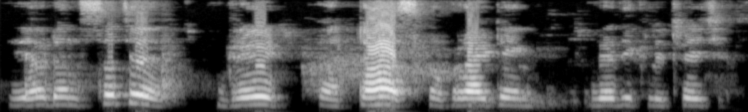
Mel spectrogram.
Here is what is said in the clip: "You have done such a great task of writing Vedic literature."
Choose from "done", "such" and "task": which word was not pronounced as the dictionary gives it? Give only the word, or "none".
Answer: task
